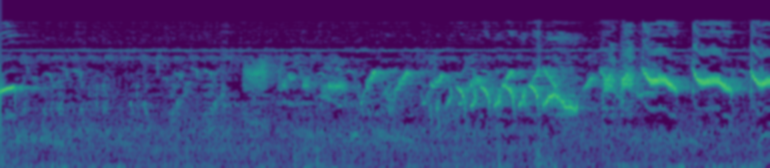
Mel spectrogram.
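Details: Hwamei singing in the wild, starting quietly with soft notes, then building into loud, tumbling whistled phrases with sharp upward and downward slurs near the end.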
